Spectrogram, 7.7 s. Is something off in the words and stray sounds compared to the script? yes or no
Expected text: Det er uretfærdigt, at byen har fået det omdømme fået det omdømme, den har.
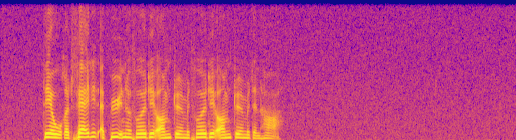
no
